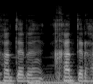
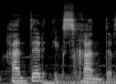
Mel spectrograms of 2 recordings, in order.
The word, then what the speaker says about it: Hunter x Hunter: No sé por qué la gente cuando yo empecé a ver el anime, todos le pronunciaban Hunter x Hunter, ¿sabes? Porque hay una X en medio y después me enteré que era Hunter Hunter por una amiga que me dijo qué porquería estás hablando, se pronuncia así.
